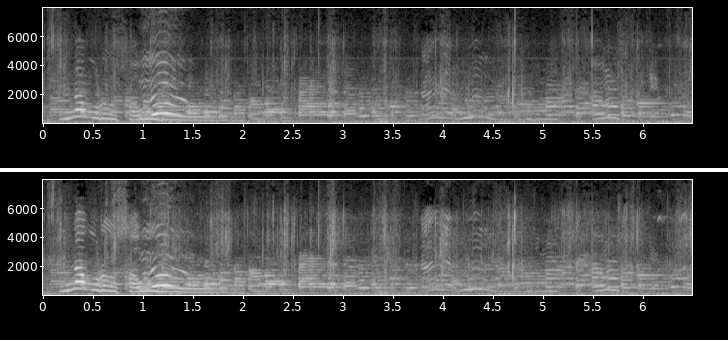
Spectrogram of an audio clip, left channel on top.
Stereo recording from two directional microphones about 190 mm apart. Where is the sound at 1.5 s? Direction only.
35° right (ahead or behind).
